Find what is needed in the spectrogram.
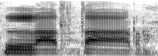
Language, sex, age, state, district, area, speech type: Santali, male, 30-45, Jharkhand, East Singhbhum, rural, read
